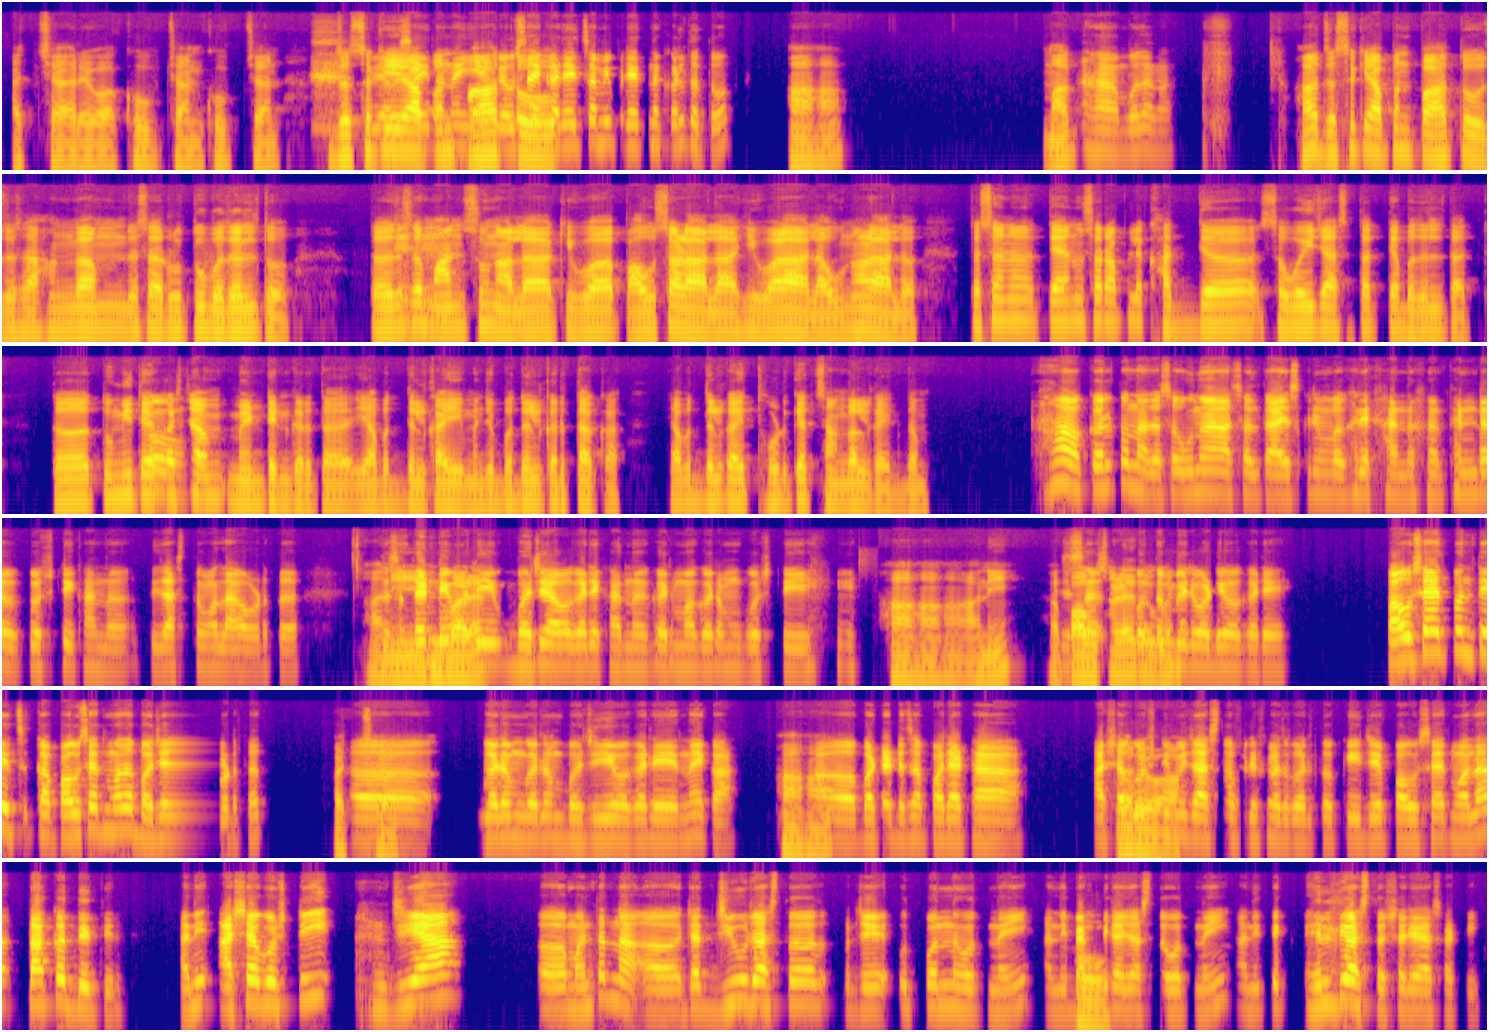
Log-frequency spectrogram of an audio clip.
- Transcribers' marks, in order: chuckle; static; other background noise; distorted speech; laughing while speaking: "वगैरे खाणं"; chuckle; tapping; throat clearing; in English: "बॅक्टेरिया"
- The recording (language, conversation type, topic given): Marathi, podcast, तुम्हाला रस्त्यावरची कोणती खाण्याची गोष्ट सर्वात जास्त आवडते?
